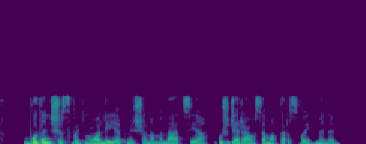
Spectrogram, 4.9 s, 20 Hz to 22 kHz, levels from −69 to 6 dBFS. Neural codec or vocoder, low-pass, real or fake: codec, 24 kHz, 0.9 kbps, WavTokenizer, medium speech release version 1; 7.2 kHz; fake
